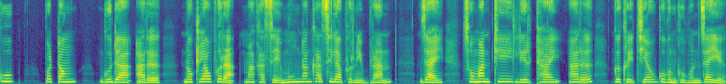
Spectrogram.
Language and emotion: Bodo, neutral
